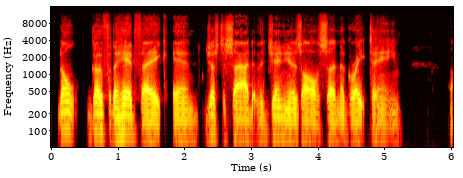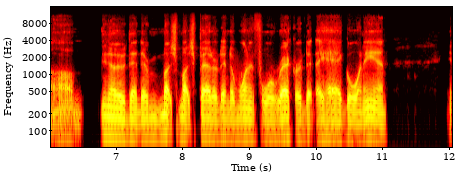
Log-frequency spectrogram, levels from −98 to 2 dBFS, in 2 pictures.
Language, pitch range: English, 80-95 Hz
